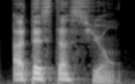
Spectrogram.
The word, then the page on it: attestation: francais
